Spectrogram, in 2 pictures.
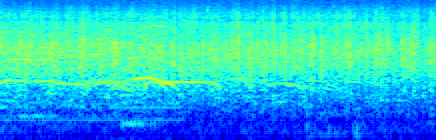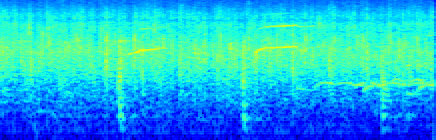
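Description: Concert audience applauding and cheering after a song ends, with a couple of short rising whistles in the second half.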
